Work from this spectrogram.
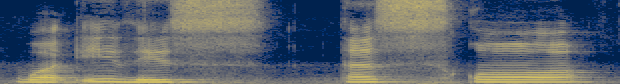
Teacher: زبان کی نوک جب نیچے والے دانتوں کے اندرونی کنارہ سے لگتی ہے تو سین ادا ہوتا ہے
